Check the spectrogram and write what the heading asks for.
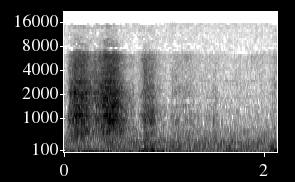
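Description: White plastic container lid being slid and rubbed across the floor by hand: a faint, brief scrape in the first second.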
